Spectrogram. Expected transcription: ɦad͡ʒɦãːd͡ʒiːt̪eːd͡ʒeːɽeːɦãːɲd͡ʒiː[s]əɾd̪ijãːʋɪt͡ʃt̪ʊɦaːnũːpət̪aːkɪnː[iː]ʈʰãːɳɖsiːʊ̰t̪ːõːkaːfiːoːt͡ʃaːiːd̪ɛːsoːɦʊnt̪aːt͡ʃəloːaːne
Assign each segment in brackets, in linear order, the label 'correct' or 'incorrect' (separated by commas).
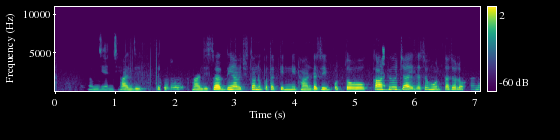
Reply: correct, correct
